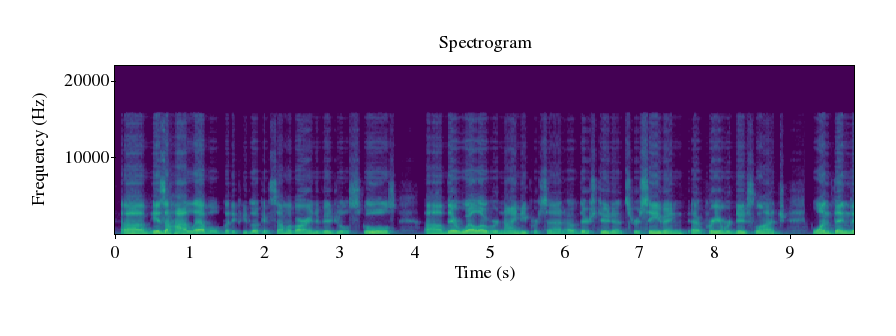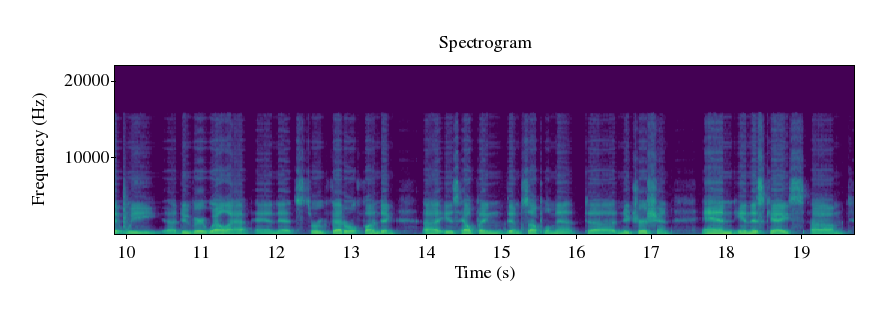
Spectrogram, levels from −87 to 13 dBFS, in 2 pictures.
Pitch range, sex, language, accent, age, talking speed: 110-125 Hz, male, English, American, 40-59, 165 wpm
